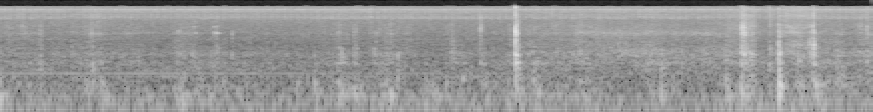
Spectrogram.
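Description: A cardboard box being handled, giving a few short sharp knocks and rustles (one about two and a half seconds in, a few more near the end), over a steady low rumble.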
